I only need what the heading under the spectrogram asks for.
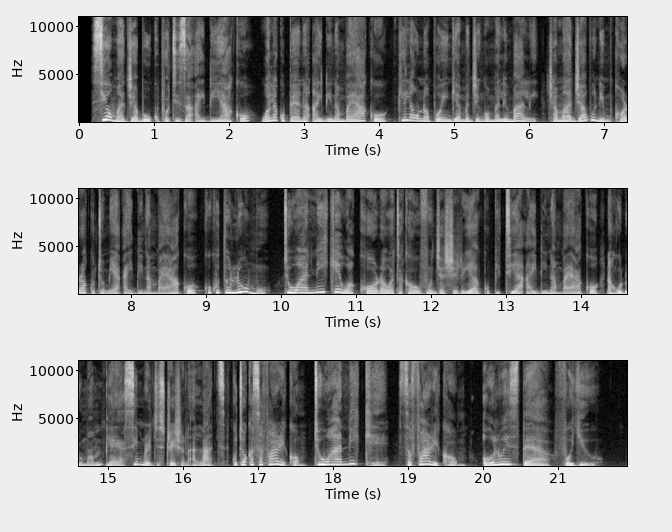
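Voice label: Swahili Female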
